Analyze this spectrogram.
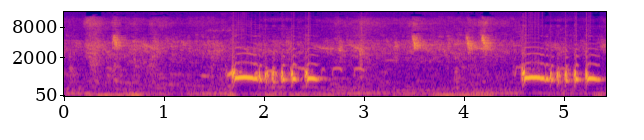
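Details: Local Blorok Madu zebra dove, a striped wild-type bird used to lure doves kept at home; two loud, bubbling trilled coo phrases about three seconds apart, over a low background hum.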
